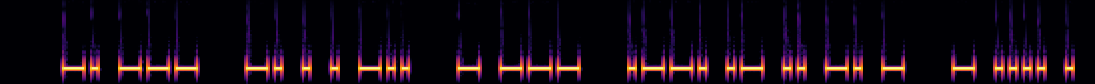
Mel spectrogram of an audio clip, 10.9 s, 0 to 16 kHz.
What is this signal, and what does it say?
Morse code, heard as a keyed tone, about 17 wpm, 700 Hz. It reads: NO NEED TO PAINT THE
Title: Sentences from Top 1000 Words - Review Part 6 - 17wpm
